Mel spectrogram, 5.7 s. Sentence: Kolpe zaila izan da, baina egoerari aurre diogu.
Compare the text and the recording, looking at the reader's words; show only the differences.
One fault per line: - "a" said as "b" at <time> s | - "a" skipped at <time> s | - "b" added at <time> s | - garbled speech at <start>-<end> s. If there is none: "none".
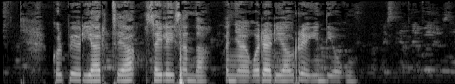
- "hori hartzea" added at 1.0 s
- "egin" added at 3.9 s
